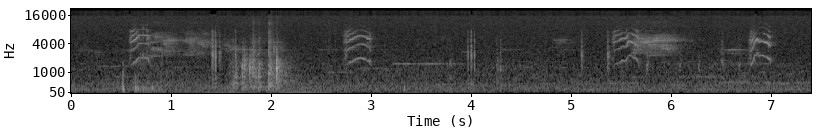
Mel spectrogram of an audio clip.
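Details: Chatty young conin learning to sing: repeated short, arched, high chirps with overtones, some in quick pairs, mixed with clicks, a brief flat whistle and soft rustling noise.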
